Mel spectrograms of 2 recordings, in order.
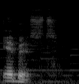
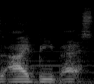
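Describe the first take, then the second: First: The words are run together into one word. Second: Each word is said clearly and separately. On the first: The speaker calls it wrong. "if you were saying it wrong" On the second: The speaker calls it right. "That's how you're supposed to say it"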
